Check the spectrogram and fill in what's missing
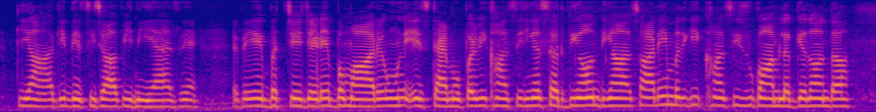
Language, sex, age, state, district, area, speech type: Dogri, female, 30-45, Jammu and Kashmir, Reasi, rural, spontaneous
